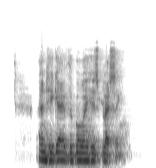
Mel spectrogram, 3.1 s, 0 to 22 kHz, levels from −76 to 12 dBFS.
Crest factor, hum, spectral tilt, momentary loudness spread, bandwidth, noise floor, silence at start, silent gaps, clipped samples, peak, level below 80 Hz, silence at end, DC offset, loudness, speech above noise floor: 16 dB; none; -6.5 dB/octave; 13 LU; 8 kHz; -71 dBFS; 0.75 s; none; under 0.1%; 0 dBFS; -50 dBFS; 0.7 s; under 0.1%; -14 LUFS; 58 dB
